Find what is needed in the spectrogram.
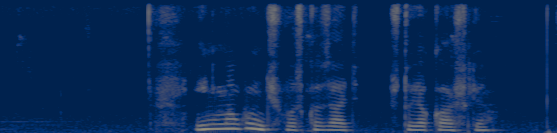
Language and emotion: Russian, sad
